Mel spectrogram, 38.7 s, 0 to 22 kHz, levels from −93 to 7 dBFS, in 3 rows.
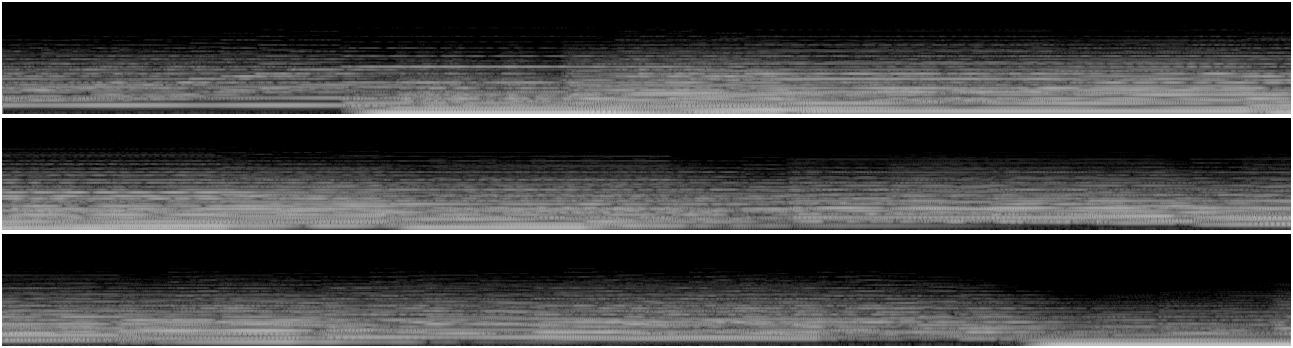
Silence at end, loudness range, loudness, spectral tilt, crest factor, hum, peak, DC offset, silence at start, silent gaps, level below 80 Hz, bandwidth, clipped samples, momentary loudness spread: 0 s; 7 LU; -30 LUFS; -9 dB/octave; 14 dB; none; -12 dBFS; under 0.1%; 0 s; none; -30 dBFS; 5.6 kHz; under 0.1%; 9 LU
